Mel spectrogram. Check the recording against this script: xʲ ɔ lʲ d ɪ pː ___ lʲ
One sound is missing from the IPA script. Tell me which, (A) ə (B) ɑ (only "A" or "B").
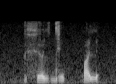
B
